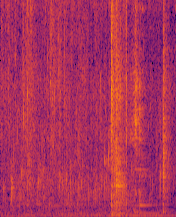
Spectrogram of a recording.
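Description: A metal lid clatters off a pot of curry, then singi fish are tipped into the simmering liquid with a sudden clanking splash, followed by a few softer knocks and bubbling.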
